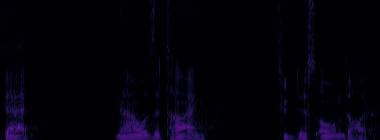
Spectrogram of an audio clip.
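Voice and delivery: low, hushed mock-solemn voice; solemn advice, played straight; mock serious. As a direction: quote it gravely, soft and low, with pauses. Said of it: "said it in a serious voice".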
